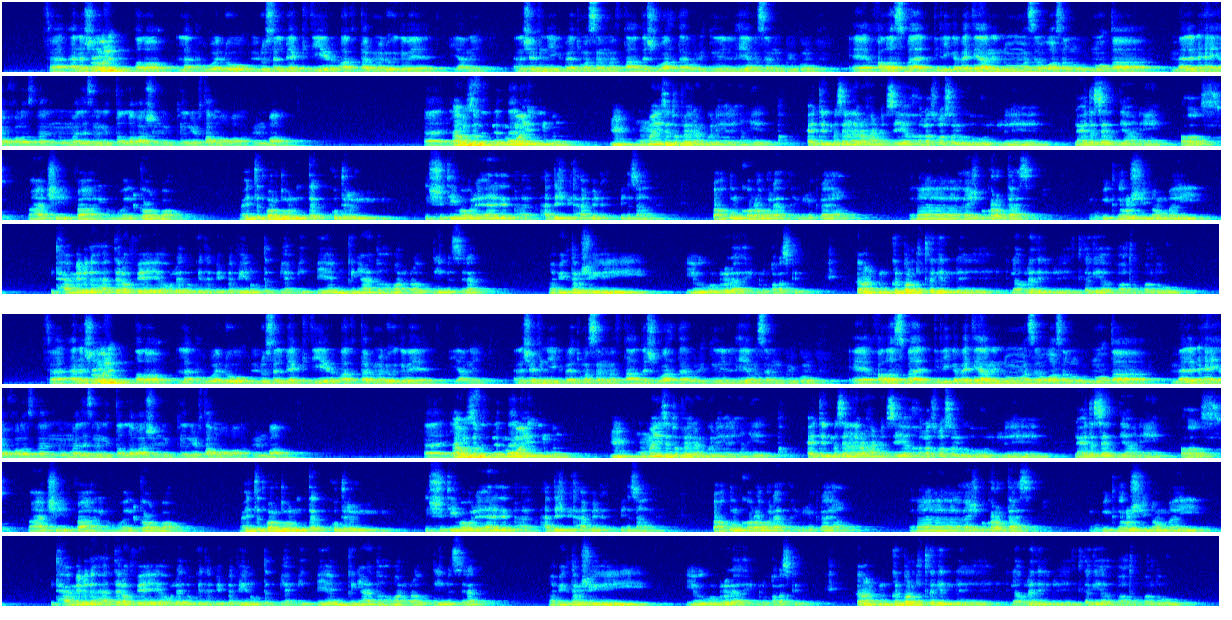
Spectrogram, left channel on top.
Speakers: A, on the left (about 20°); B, on the left (about 65°).
A: فأنا شايف
B: ما هو لا
A: الطلاق لا هو له له سلبيات كتير أكتر ما له إيجابيات يعني أنا شايف إن إيجابياته مثلا ما تتعداش الواحدة أو الاتنين اللي هي مثلا ممكن يكونوا آه، خلاص بقى دي الإيجابيات يعني إن هم مثلا وصلوا لنقطة ما لا نهاية وخلاص بقى إن هم لازم يتطلقوا عشان الاتنين يرتاحوا مع بعض من بعض ف- لكن
B: أه بالظبط
A: السلبيات
B: ممي-
A: بقى كتير بقى
B: مم- مميزاته فعلا جولية يعني هي حتة مثلا الراحة النفسية خلاص وصلوا ل- لحتة سد يعني إيه خلاص ما عادش ينفع اللي هو يرجعوا لبعض حتة برضه إن أنت كتر ال- الشتيمة والإهانة ديت ما ما حدش بيتحملها في ناس عن- عندهم كرامة لا يقول لك لا يا عم أنا أعيش بكرامتي أحسن وما بيقدروش ان هم ي- يتحملوا ده حتى لو في اولاد وكده بيبقى فيه نقطة بي- بي- ممكن يعدوها مرة واتنين بس لا ما بيقدروش ي- يقولوا لا يقولوا خلاص كده كمان ممكن برضو تلاقي ال- الاولاد اللي تلاقي ابهاتهم برضو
